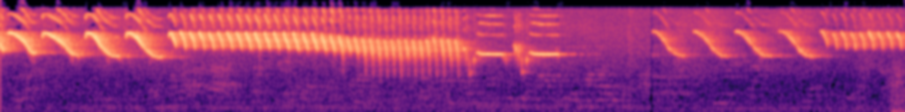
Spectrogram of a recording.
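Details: Insistent canary song in the dense 'tembakan rapat' style: falling sweeps lead into a sustained high buzzing trill, a short pause with a single clear whistle, then more sweeping notes and another rapid trill.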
